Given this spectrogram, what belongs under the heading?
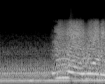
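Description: A motorcycle revs and accelerates up close, its engine note rising steeply and turning broadband halfway through a short burst.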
